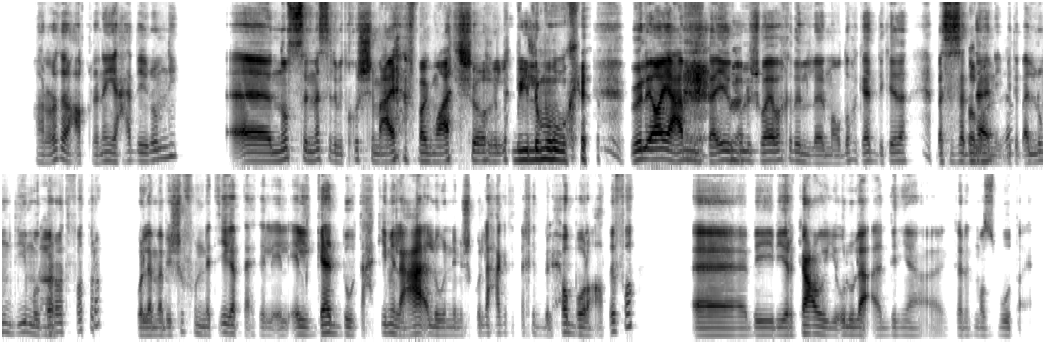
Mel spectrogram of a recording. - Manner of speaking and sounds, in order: laughing while speaking: "في مجموعات الشغل"; chuckle
- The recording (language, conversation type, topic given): Arabic, podcast, إزاي بتوازن بين مشاعرك ومنطقك وإنت بتاخد قرار؟
- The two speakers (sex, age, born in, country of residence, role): male, 20-24, Egypt, Egypt, guest; male, 35-39, Egypt, Egypt, host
